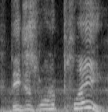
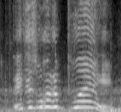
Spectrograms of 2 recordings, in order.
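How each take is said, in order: First: Said in the usual way. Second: High-pitched, exasperated repeat; exasperated plea. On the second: Real, not acted. Parent lamenting turning the kids down, exasperated. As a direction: plead it high, voice dropping at the end.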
